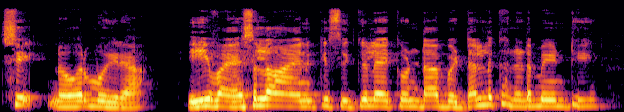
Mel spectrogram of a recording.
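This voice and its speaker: Lady reading a proud sharp-tongued mom, scolding, indignant. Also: medium pitch, fairly even intonation, normal speed, lightly acted. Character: proud, sharp-tongued middle-aged mother.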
